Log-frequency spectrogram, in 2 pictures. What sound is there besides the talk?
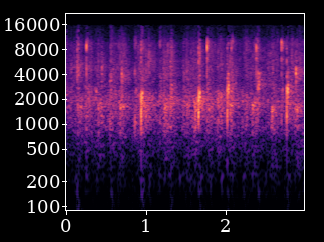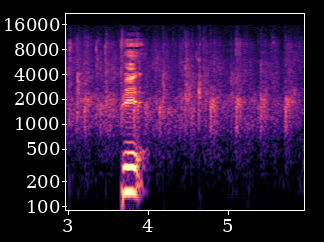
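audience applause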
